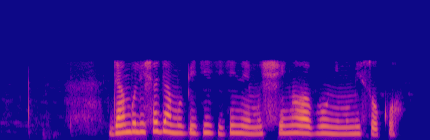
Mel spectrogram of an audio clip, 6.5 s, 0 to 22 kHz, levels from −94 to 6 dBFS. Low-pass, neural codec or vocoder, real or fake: 3.6 kHz; none; real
